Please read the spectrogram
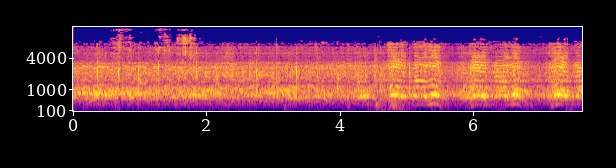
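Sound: crowd applauding and cheering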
